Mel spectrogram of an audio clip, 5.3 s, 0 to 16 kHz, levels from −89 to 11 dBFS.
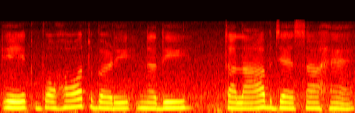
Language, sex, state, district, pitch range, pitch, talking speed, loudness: Hindi, female, Chandigarh, Chandigarh, 180-195 Hz, 185 Hz, 80 wpm, -16 LUFS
